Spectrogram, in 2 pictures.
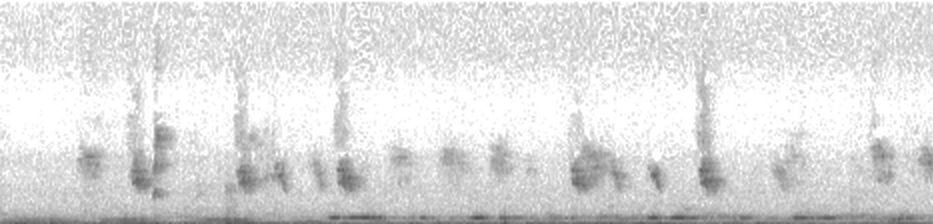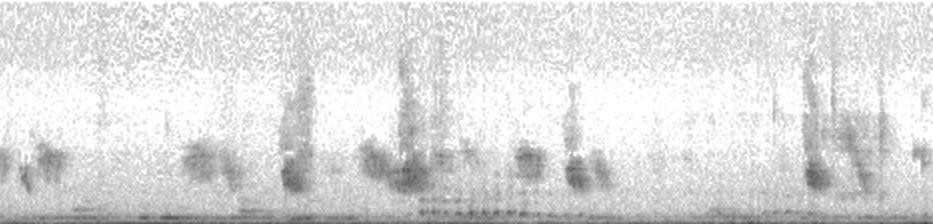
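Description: Birds chirping: many short, high chirps throughout, over a steady low rumble.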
